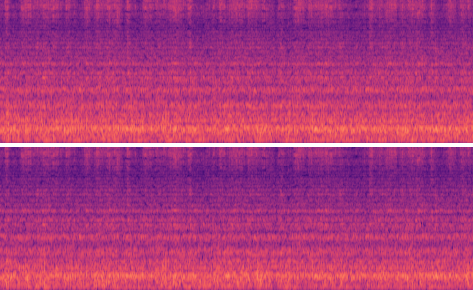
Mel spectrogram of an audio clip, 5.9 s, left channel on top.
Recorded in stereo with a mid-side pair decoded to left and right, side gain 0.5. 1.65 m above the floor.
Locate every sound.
0.0 s a fan: 15° left, 1.7 m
